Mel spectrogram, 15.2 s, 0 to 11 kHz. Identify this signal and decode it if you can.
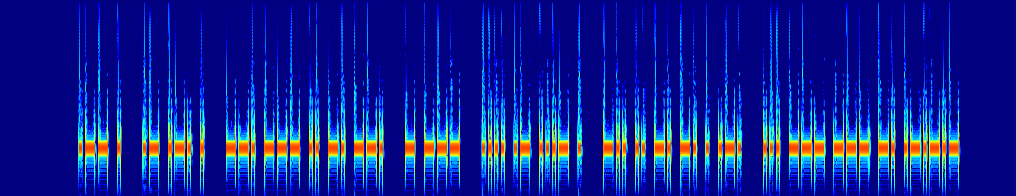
Morse code, heard as a keyed tone, about 25 wpm, 700 Hz. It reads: WE ARE GOING TO HAVE DINNER SOON.
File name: practice / 25wpm / Sentences with 3-Word Phrases - 25wpm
